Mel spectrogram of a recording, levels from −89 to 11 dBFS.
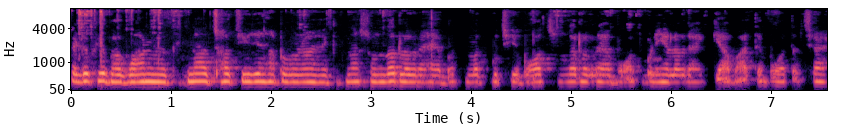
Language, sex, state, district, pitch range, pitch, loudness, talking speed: Hindi, female, Jharkhand, Sahebganj, 230-240 Hz, 235 Hz, -20 LUFS, 270 wpm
